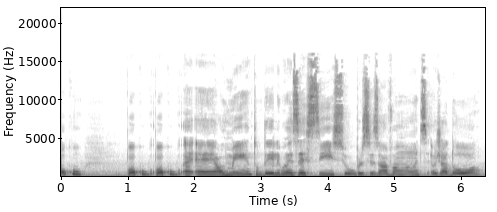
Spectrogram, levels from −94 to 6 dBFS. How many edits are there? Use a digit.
3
